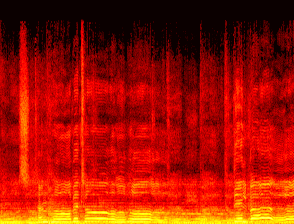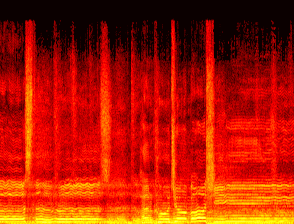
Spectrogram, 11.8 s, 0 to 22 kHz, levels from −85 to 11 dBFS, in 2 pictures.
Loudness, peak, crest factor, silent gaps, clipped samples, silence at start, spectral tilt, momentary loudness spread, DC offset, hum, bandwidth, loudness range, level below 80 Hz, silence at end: -10 LUFS; 0 dBFS; 10 dB; none; under 0.1%; 0 s; -5.5 dB/octave; 6 LU; under 0.1%; none; 19.5 kHz; 1 LU; -30 dBFS; 0 s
